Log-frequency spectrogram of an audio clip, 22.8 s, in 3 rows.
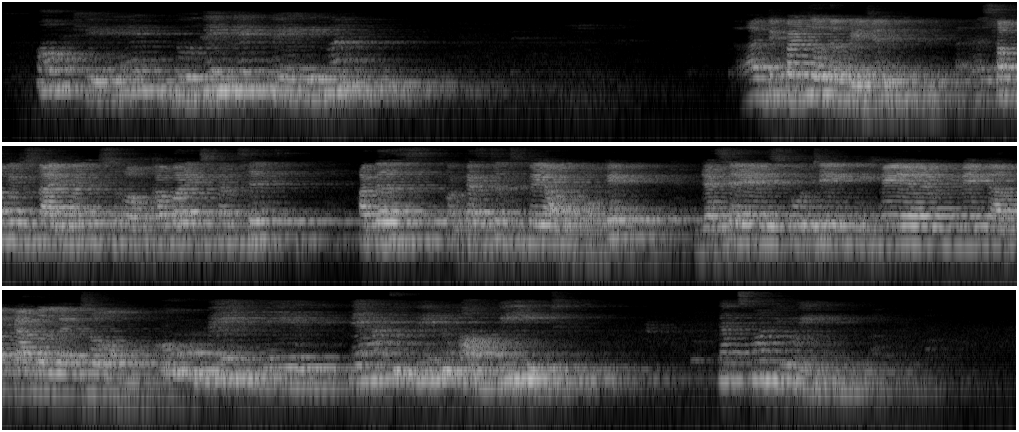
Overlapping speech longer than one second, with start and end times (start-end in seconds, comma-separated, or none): none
